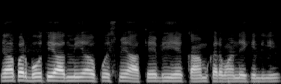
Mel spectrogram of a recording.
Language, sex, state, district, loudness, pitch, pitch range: Hindi, male, Bihar, Araria, -18 LUFS, 160 Hz, 145-170 Hz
